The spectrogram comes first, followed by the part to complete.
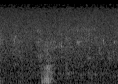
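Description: A brief, low closed-mouth 'mm' hum from a person chewing a gummy candy, about a second in; otherwise only quiet room tone.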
